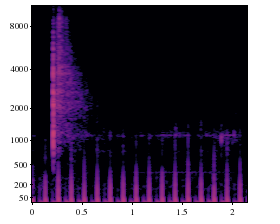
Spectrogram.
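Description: A single sharp crack about a quarter second in, dying away within half a second. Under it runs a steady fast ticking of about ten beats a second.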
